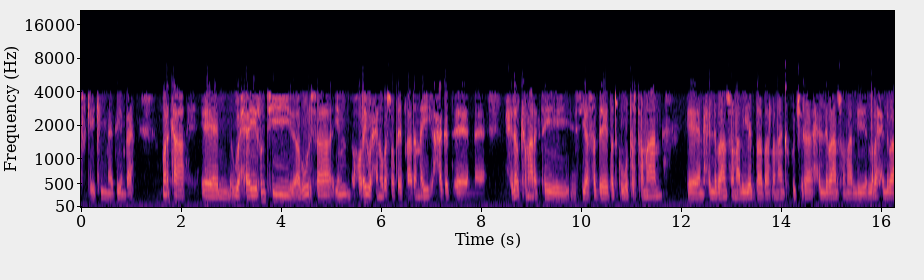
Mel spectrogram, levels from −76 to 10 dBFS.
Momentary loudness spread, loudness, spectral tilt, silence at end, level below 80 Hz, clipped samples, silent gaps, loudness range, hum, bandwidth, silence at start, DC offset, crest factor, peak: 9 LU; -19 LUFS; 1.5 dB/octave; 0 s; -62 dBFS; under 0.1%; none; 3 LU; none; 7 kHz; 0 s; under 0.1%; 20 dB; 0 dBFS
